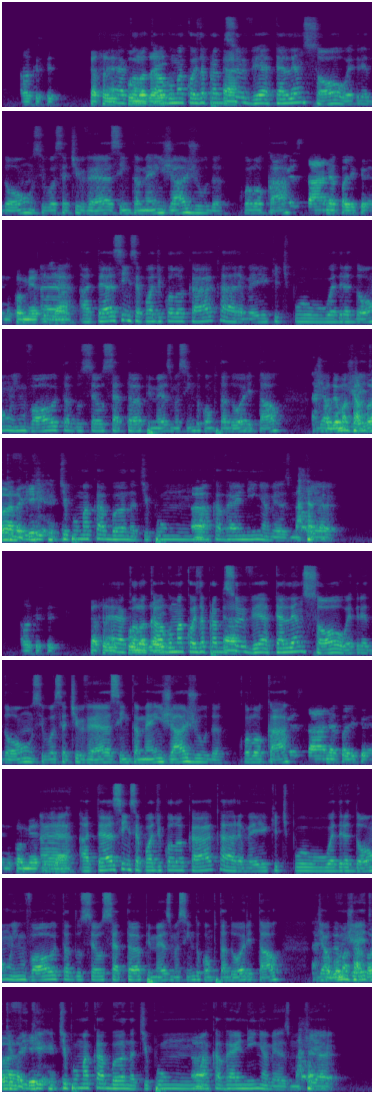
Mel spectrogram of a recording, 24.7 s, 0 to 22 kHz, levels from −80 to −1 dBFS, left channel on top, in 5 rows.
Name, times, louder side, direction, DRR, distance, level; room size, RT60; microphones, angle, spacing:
voice 1, 0.2-0.7 1.2-2.2 2.9-3.1 8.7-10.7 18.9-20.4 22.3-22.5 23.6-23.9, equal, 35° left, 0.5 m, -27 dB
voice 2, 1.4-7.9 8.2-8.8 10.4-18.5 19.0-24.1, right 2 dB, 40° right, 0.5 m, -30 dB
6.9 x 2.3 x 2.4 m
head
